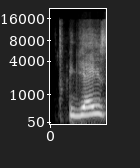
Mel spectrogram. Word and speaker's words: Ye: It's pronounced yay.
